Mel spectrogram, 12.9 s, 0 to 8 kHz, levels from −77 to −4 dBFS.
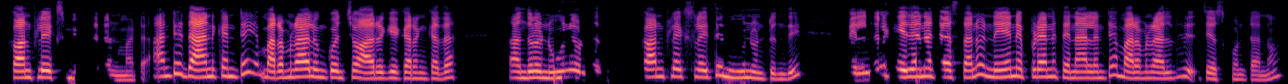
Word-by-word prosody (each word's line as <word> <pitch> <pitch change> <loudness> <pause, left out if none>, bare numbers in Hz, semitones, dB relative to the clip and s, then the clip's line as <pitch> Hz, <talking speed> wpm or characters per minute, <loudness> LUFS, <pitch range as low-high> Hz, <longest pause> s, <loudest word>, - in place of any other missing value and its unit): Corn 235 +1 +6
flakes 240 -2 +1
మిక్సుడనమాట. 155 -6 -12 0.2
అంటే, 295 +6 -1
దానికంటే 275 +6 +4 0.2
మరమరాలు 255 +4 +5
ఇంకొంచం 240 -1 -1
ఆరోగ్యకరం 210 0 0
కదా! 220 +4 -2 0.7
అందులో 230 +1 +3
నూనె 235 +3 0
ఉంటది. - - -16 0.4
కార్న్ 265 0 +2
ఫ్లేక్స్‌లో 265 -1 -3
అయితే 250 +7 -3
నూనుంటుంది. 215 -3 -3 0.5
పిల్లలకేదైనా 285 -8 +1
చేస్తాను. 255 +3 0 0.2
నేనెప్పుడైనా 265 0 +2
తినాలంటే, 220 +4 -1
మరమరాలది 215 +3 -1 0.2
చేసుకుంటాను. 175 0 -8
235 Hz, 100 wpm, -21 LUFS, 215-265 Hz, 0.7 s, కార్న్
